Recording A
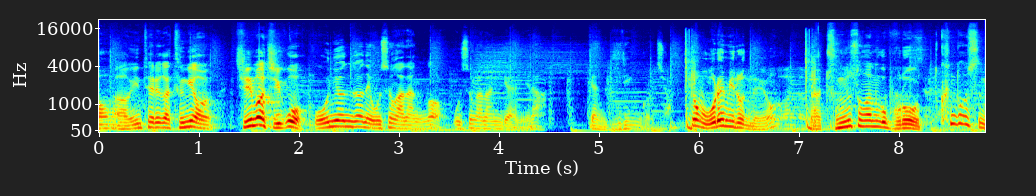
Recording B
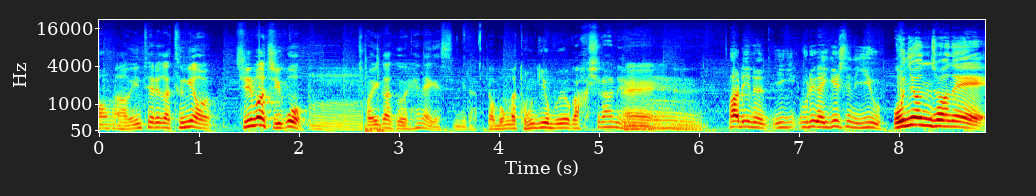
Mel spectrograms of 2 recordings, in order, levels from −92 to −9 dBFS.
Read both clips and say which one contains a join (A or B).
A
